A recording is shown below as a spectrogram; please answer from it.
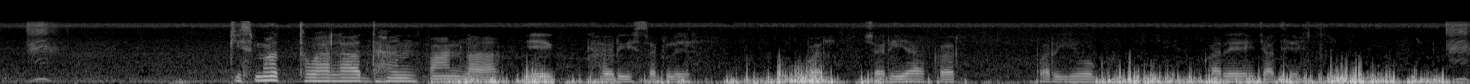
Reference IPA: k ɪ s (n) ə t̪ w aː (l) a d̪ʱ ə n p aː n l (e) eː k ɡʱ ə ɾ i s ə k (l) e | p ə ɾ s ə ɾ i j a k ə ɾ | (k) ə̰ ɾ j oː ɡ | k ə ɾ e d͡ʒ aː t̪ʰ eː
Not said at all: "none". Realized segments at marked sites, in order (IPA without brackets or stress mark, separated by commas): m, l, a, l, p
